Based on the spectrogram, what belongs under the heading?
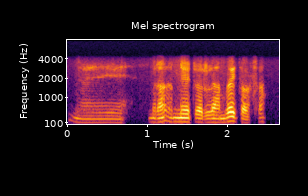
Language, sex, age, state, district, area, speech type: Nepali, male, 45-60, West Bengal, Kalimpong, rural, conversation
